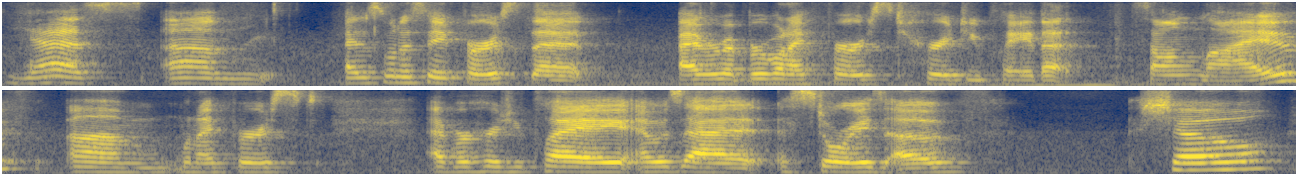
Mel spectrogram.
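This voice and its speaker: A guest musician from New York City talks reflectively and openly about herself in a casual live-stream interview, full of ums and likes. Her fairly low voice stays steady and slow, with slight background noise.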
